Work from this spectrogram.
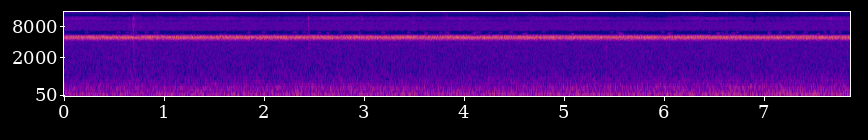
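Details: Chirping of bell crickets, mixed with campfire sound for sleep. The high-pitched ringing is sustained and uniform, over a soft low noise bed, with a couple of brief crackle-like ticks.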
